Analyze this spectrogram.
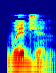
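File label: "wigeon", British English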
